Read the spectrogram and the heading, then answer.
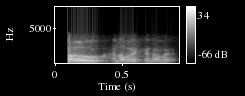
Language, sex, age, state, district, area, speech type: Bodo, male, 18-30, Assam, Chirang, rural, conversation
